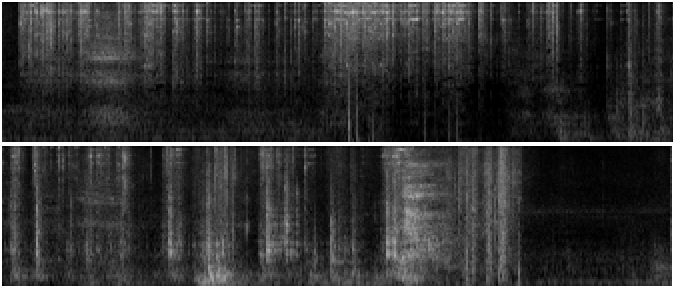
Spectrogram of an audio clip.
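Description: A bunch of car keys jangling and clicking as they are handled and put into the ignition, with irregular rattles and knocks from movement in the seat.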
